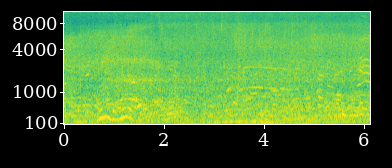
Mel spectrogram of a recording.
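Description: A stone park fountain running, its water falling and splashing steadily, with people's voices in the background.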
